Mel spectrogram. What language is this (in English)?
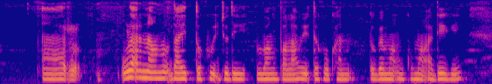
Santali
